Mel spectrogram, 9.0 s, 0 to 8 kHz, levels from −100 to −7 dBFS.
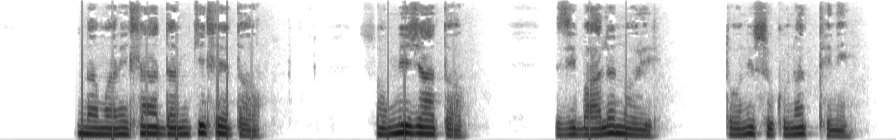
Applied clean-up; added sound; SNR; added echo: none; none; none; none.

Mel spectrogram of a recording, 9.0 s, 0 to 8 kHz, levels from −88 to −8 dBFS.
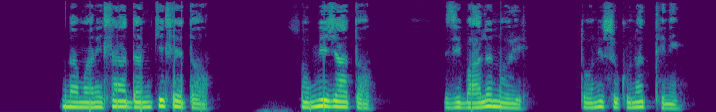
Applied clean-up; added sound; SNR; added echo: neural mask model Resemble Enhance denoiser.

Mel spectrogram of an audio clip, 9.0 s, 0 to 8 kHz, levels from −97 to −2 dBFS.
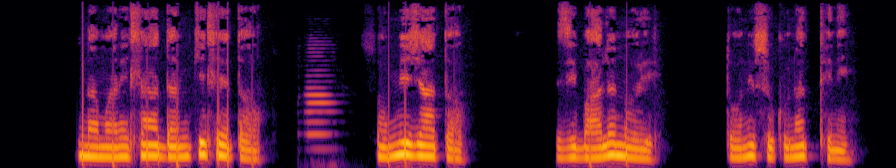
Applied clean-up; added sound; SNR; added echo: neural mask model RNNoise.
